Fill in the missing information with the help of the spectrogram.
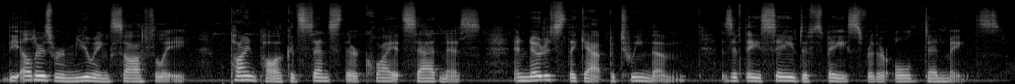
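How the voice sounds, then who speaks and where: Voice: medium pitch, a little slow, gravelly, dark tone. A narrator reading scripted fiction as the storyteller of an animal tale. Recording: faint background noise.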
